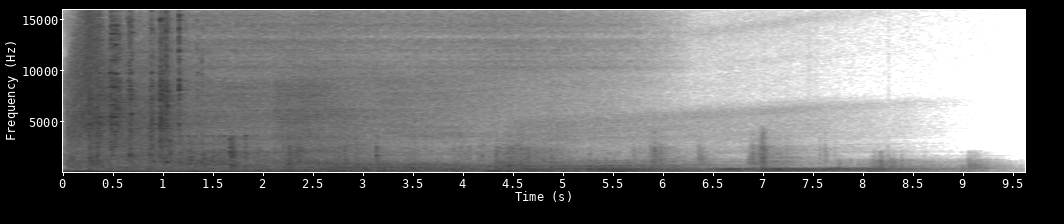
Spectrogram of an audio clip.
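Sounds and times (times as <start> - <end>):
weaver power chamber activating: 0.0 - 5.5.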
